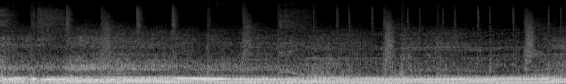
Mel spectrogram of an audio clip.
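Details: Fox body race car whose automatic gearbox was hurt at track testing: deep, strong exhaust note rising and falling cleanly through several blips, no misfire or rattle; engine healthy.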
